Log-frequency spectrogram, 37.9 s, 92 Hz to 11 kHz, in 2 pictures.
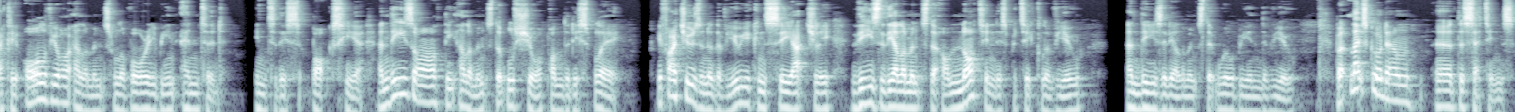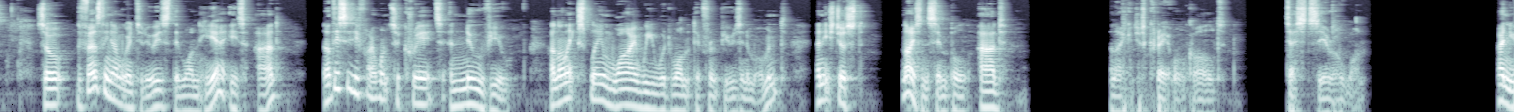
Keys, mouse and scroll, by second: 2.2-3.2 drag, 8.3 click, 30.3 click, 36.9 click.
